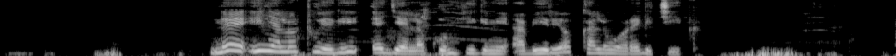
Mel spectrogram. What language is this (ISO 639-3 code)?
luo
